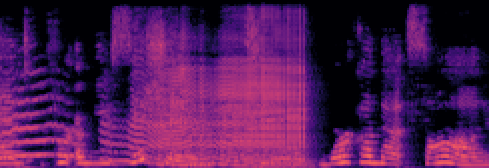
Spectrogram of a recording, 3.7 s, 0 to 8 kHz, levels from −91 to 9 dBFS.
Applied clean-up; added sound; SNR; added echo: classical method WPE with log-MMSE.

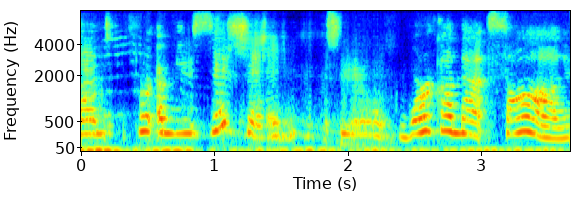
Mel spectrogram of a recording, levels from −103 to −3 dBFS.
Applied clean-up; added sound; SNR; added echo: neural separator model SepFormer DNS4.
